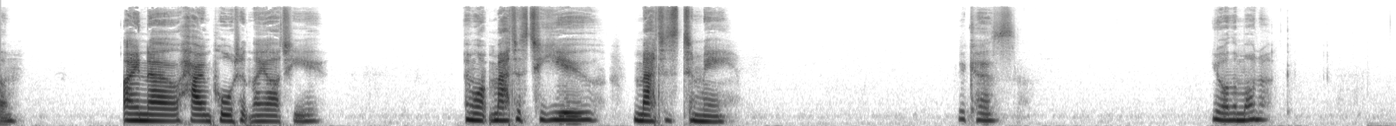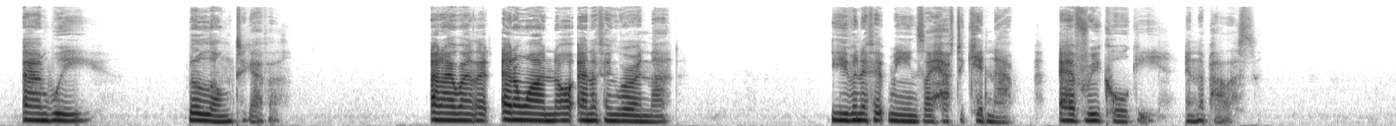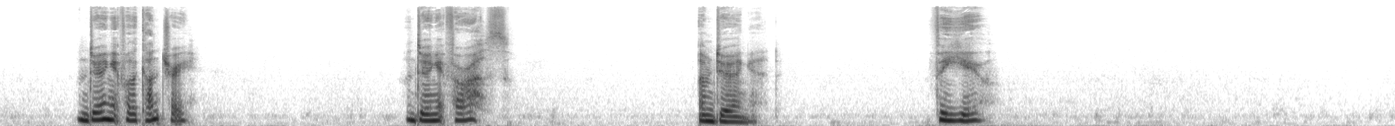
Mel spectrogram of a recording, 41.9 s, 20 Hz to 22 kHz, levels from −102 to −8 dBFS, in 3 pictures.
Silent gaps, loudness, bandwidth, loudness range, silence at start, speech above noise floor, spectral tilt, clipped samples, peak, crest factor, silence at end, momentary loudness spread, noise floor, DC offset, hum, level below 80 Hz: none; -25 LUFS; 17.5 kHz; 12 LU; 0 s; 56 dB; -5.5 dB/octave; under 0.1%; -6 dBFS; 24 dB; 4.15 s; 17 LU; -81 dBFS; under 0.1%; none; -68 dBFS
